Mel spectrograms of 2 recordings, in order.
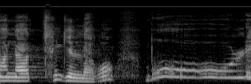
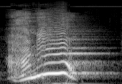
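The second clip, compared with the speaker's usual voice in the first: high, long-drawn shout; emphatic denial; 13 dB louder, much slower than usual. Acted. Preacher answering his own question about Gideon, emphatic denial. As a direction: belt out the denial, stretching it high.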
